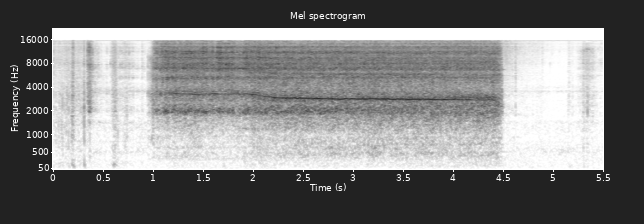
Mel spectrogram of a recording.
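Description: A cordless drill whirs, turning an ice auger that bores into ice.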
